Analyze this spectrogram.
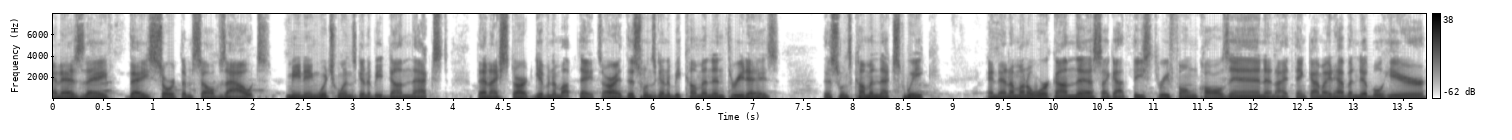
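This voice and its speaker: A normal speaking voice from a man with an American accent, fairly high in pitch, fairly quick, with fairly even intonation, very even loudness and a dry, close sound with no echo. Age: 40s. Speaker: sports writer and radio host. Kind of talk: casual interview chat. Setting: restaurant, recorded in person.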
